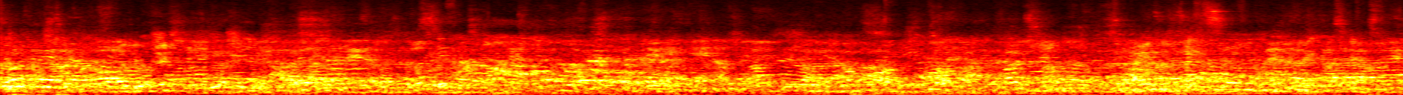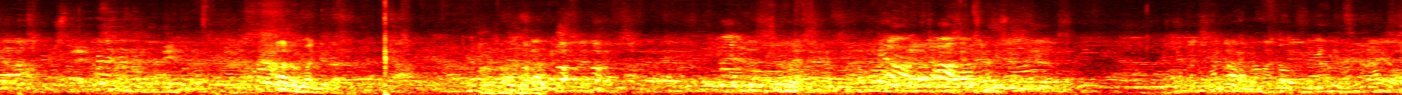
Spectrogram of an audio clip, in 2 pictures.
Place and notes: hosingen, nature park house, exhibition
Inside the nature park house at the opening of the permanent nature park exhibition. The sound of the exhibition guests conversation.
Im Naturparkhaus zur Eröffnung der Naturprak Dauerausstellung. Der Klang der Unterhaltungen der Ausstellungsbesucher.
maison du parc - expo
